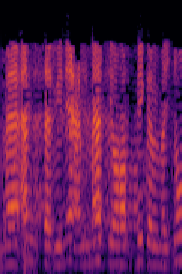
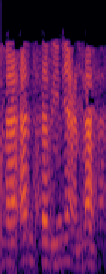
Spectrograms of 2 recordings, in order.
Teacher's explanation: في الوصل تاء وفي الوقف هاء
